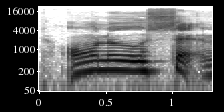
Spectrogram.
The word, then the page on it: 'ooniwse'n: hupa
